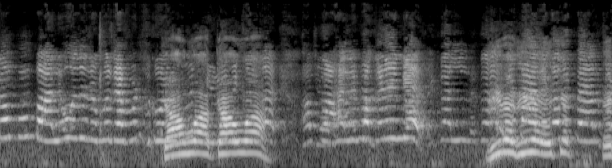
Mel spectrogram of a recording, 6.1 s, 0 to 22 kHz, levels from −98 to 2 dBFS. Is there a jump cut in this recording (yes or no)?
no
